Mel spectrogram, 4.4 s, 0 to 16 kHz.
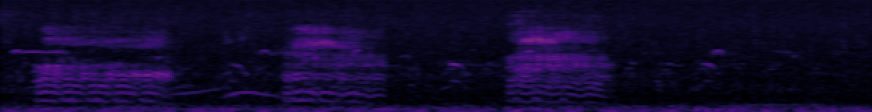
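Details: Velvet scoter at Liepāja, Latvia, March 2024, giving three wavering, nasal, harmonic-rich calls roughly a second apart, with a short rising note between the first two, over a steady low rumble.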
